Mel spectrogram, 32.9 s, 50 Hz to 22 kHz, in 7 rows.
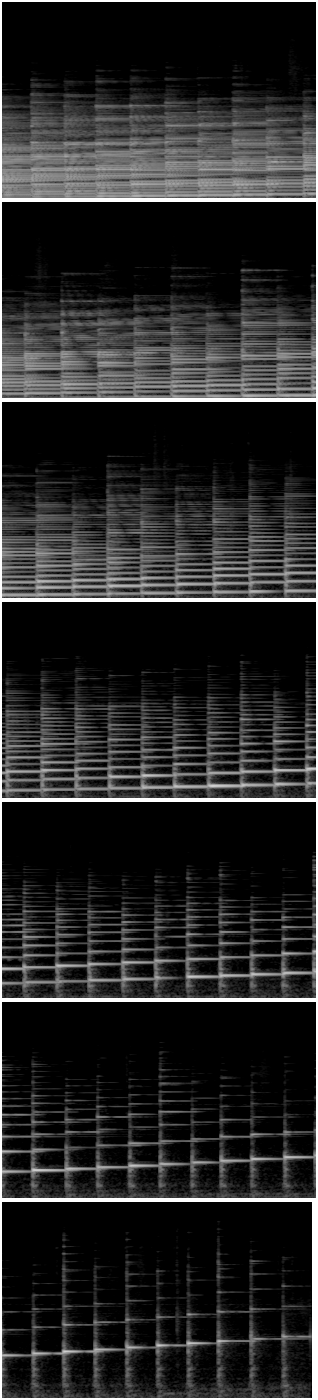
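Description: Yamaha G3E grand piano played one key at a time, climbing steadily from the deep bass toward the treble at about two notes a second, each note struck and left to ring and decay. It is a key-by-key check that the tone is even across the keyboard, which the pianist judges very even from note to note.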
